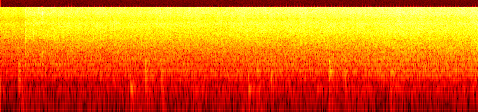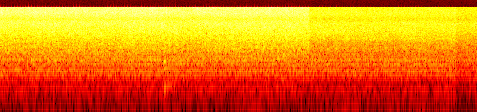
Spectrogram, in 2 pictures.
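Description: Diced pork loin sizzling steadily in a frying pan over maximum heat, with a few faint taps of a silicone spatula as the meat is stirred. The sizzle eases slightly near the end.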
